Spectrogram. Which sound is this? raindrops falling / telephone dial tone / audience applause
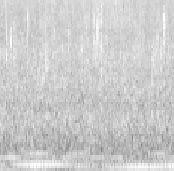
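raindrops falling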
